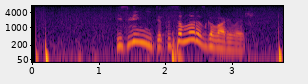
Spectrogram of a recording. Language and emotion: Russian, neutral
